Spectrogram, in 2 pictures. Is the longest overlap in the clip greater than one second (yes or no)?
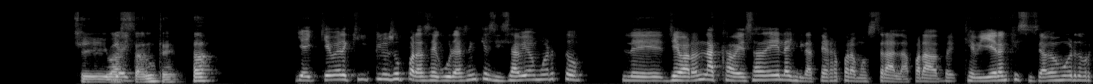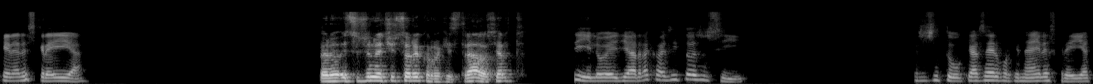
no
